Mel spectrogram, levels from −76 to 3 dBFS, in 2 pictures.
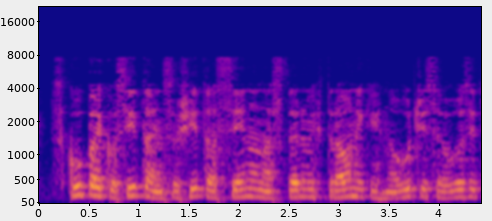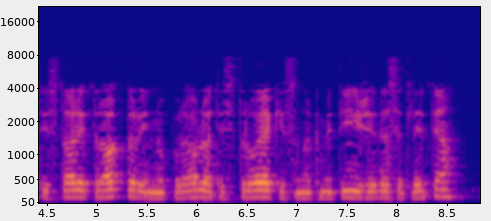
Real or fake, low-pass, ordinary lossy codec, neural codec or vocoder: real; 19.8 kHz; AAC, 24 kbps; none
